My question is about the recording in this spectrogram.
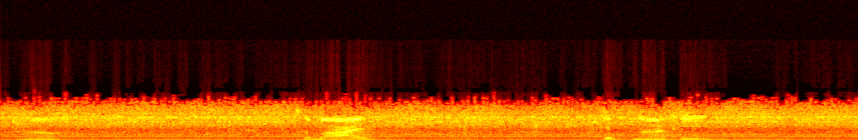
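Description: A monk giving a sermon in Thai in a few short, slow phrases with long pauses between them, over the steady hum and hiss of an old, low-fidelity recording.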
